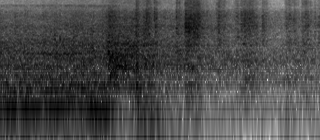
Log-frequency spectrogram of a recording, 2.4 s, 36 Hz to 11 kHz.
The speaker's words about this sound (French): Le scénario est simple, une voiture lancée à 50 km/h percute une trottinette électrique qui a grillé un feu ou un stop, et voilà l'impact.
